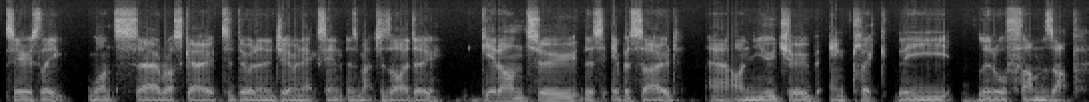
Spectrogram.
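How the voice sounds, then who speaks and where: A man's voice: deep voice, fairly even intonation, unhurried, dark tone, slight background noise. A man co-hosting a golf podcast, precise about the rules and dryly teasing his co-host. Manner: precise, correcting, dry teasing. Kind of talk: casual podcast chat.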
